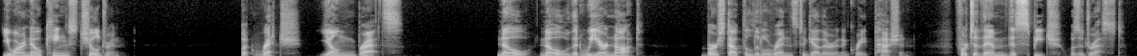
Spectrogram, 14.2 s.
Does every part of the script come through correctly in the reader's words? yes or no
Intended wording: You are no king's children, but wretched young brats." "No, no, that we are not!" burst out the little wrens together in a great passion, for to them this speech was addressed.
no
